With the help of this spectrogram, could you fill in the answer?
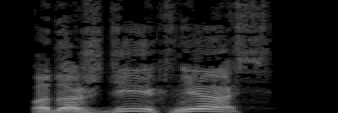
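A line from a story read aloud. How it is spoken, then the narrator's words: Shout. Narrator (Russian): крикнул Рогожин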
